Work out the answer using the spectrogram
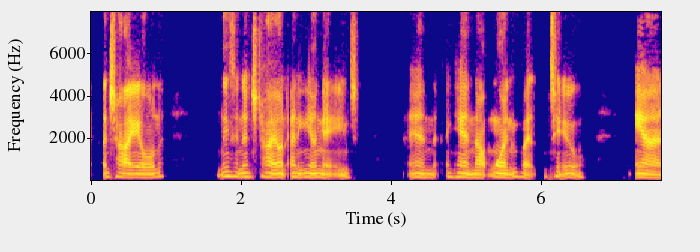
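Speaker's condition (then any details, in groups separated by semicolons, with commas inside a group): ALS; slow progressing form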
